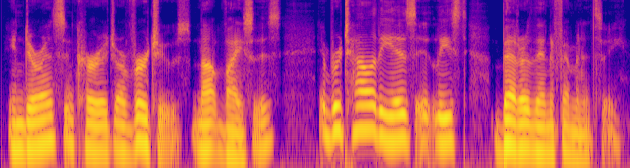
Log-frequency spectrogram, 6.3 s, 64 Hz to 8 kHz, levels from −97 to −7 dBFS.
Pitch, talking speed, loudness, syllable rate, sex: 125 Hz, 145 wpm, -18 LUFS, 5.7 syllables/s, male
